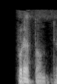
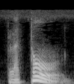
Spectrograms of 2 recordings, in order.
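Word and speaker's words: Platon: プラトンではなく、プラトーンなんですね。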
